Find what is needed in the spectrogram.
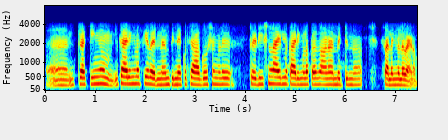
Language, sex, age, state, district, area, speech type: Malayalam, female, 60+, Kerala, Kozhikode, urban, conversation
